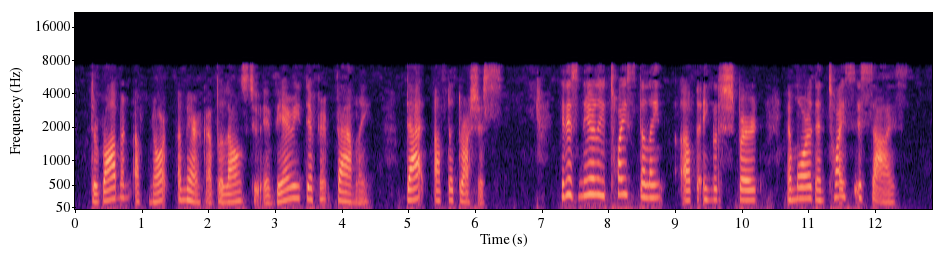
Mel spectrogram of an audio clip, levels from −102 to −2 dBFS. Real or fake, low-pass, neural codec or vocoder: real; 7.2 kHz; none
